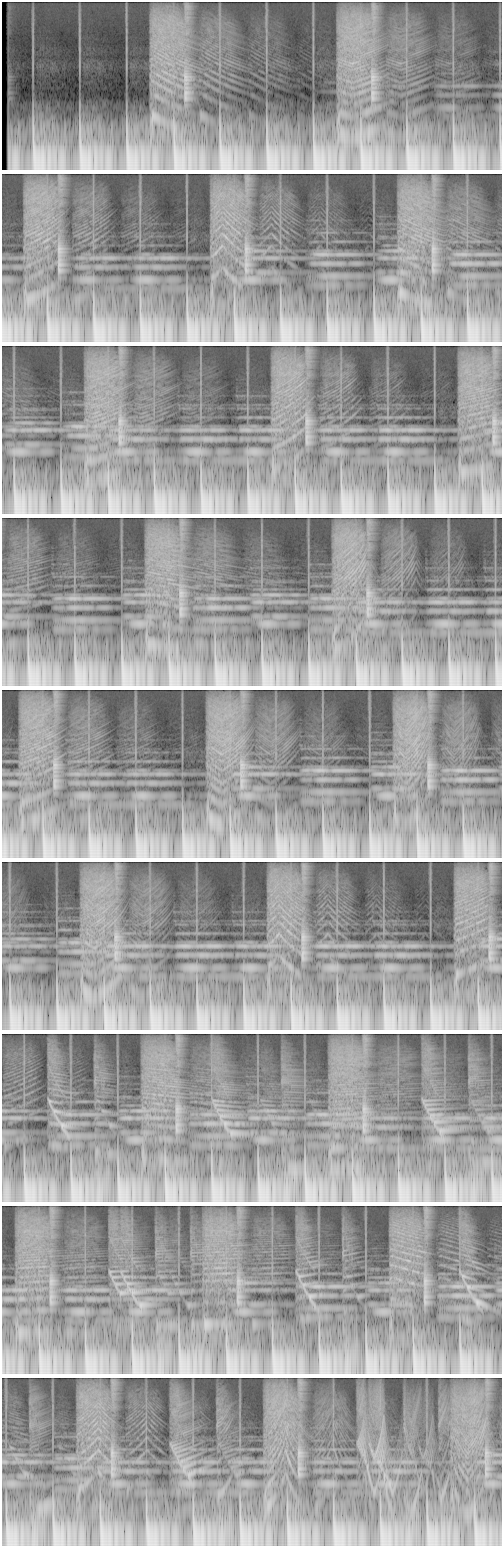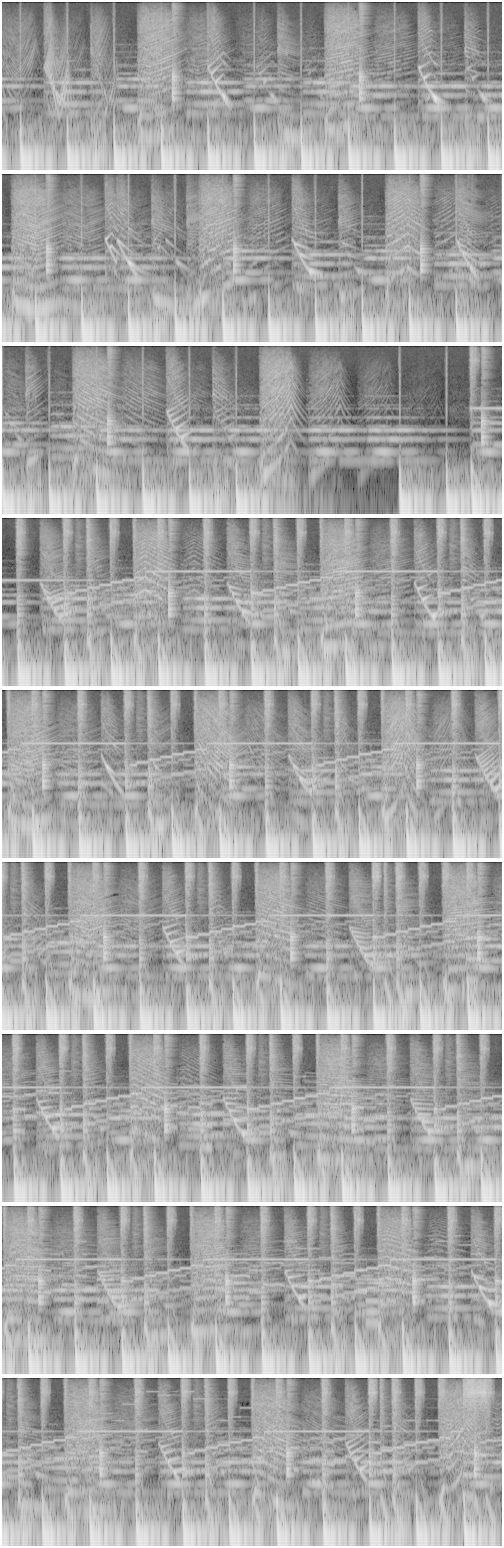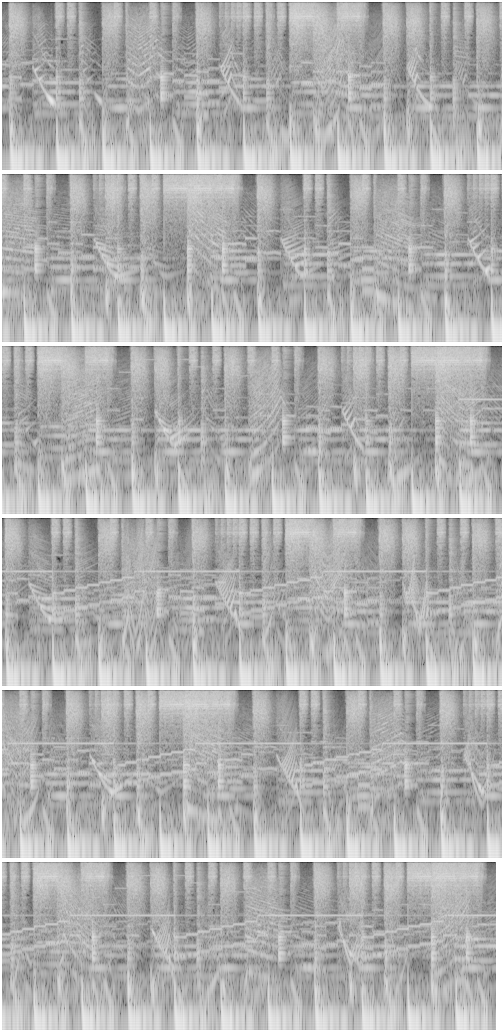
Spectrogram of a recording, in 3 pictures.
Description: A stronger flanging effect, or a sense of strange space?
